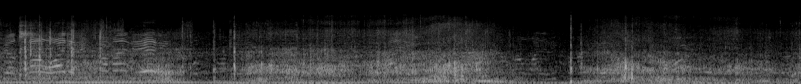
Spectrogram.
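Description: Hard wheels rolling over a concrete skate-park floor, a steady rough rumble through the middle of the clip, with a couple of sharp clacks, one a little after two seconds in and one near six seconds.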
